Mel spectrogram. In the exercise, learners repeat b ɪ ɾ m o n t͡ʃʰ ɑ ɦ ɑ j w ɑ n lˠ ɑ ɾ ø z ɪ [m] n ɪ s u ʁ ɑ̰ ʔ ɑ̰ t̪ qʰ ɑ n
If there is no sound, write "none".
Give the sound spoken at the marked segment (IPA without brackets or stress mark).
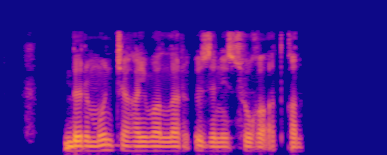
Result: none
